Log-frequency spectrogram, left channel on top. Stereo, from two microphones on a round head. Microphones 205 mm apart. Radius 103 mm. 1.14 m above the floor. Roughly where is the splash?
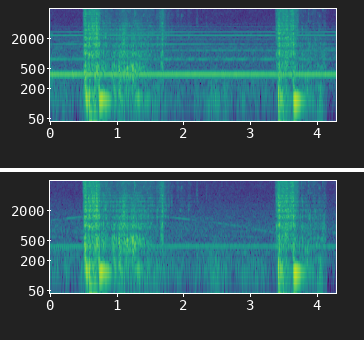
Centre.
